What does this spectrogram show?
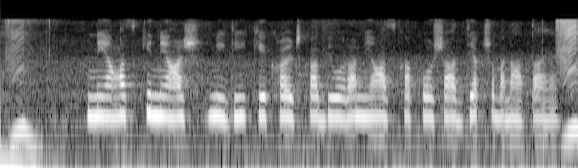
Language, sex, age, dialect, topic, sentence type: Hindi, male, 25-30, Marwari Dhudhari, banking, statement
